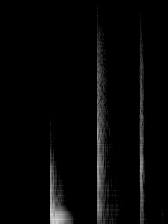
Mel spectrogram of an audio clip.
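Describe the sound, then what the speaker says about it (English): Afroswing beat snare pattern: a deep booming hit followed by three short snappy snare strikes spaced unevenly with a slight swing, clean and alone. "This is what the snare sounds like."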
